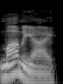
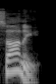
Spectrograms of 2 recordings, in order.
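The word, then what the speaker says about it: Sunny: It's not Mommy, it's Sani. How can you get both syllables wrong when there are only two?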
